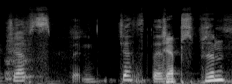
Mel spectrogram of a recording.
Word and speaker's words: Jepsen: Jepsen. Oh, my Jepsen. The P comes before the S.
